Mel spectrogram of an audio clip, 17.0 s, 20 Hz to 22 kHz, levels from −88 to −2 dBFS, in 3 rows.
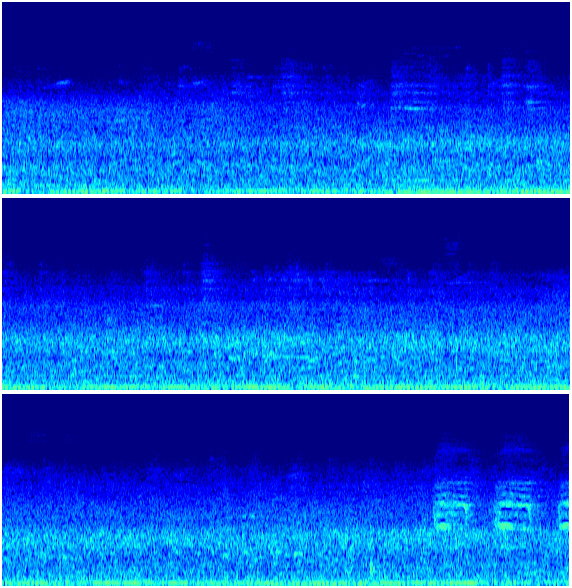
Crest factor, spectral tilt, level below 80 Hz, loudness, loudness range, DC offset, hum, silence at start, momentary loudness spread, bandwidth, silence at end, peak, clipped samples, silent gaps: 14 dB; -6 dB/octave; -58 dBFS; -49 LUFS; 3 LU; under 0.1%; none; 0 s; 4 LU; 16 kHz; 0 s; -34 dBFS; under 0.1%; none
